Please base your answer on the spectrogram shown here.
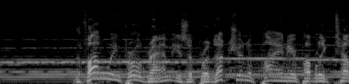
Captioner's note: soft music; voiceover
